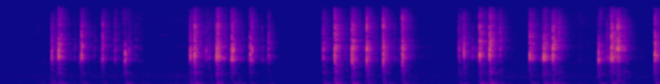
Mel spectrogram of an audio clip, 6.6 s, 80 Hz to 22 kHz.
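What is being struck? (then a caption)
Plastic ice cube tray with silicone cup bottoms. A thin metal rod taps repeatedly inside the cells of an empty clear plastic ice cube tray with green silicone cell bottoms. The sharp, bright clicks come in quick bursts of several taps each, separated by short pauses. Each tap is dry and dies away almost instantly, centred around 1.6 kHz with very little low end.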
